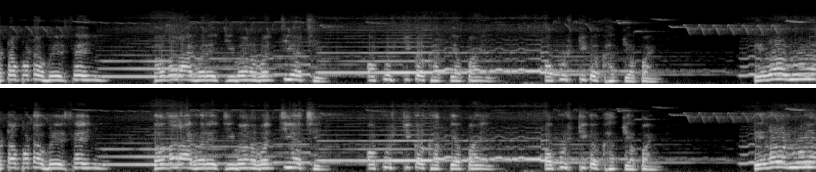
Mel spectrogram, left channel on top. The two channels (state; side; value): normal; both; correlation 0.77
